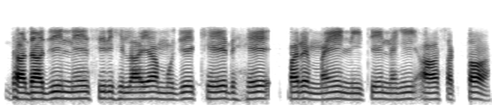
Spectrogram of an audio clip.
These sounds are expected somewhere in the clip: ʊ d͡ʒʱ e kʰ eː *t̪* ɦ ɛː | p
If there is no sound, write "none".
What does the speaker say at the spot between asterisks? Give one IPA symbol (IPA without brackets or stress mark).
d̪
